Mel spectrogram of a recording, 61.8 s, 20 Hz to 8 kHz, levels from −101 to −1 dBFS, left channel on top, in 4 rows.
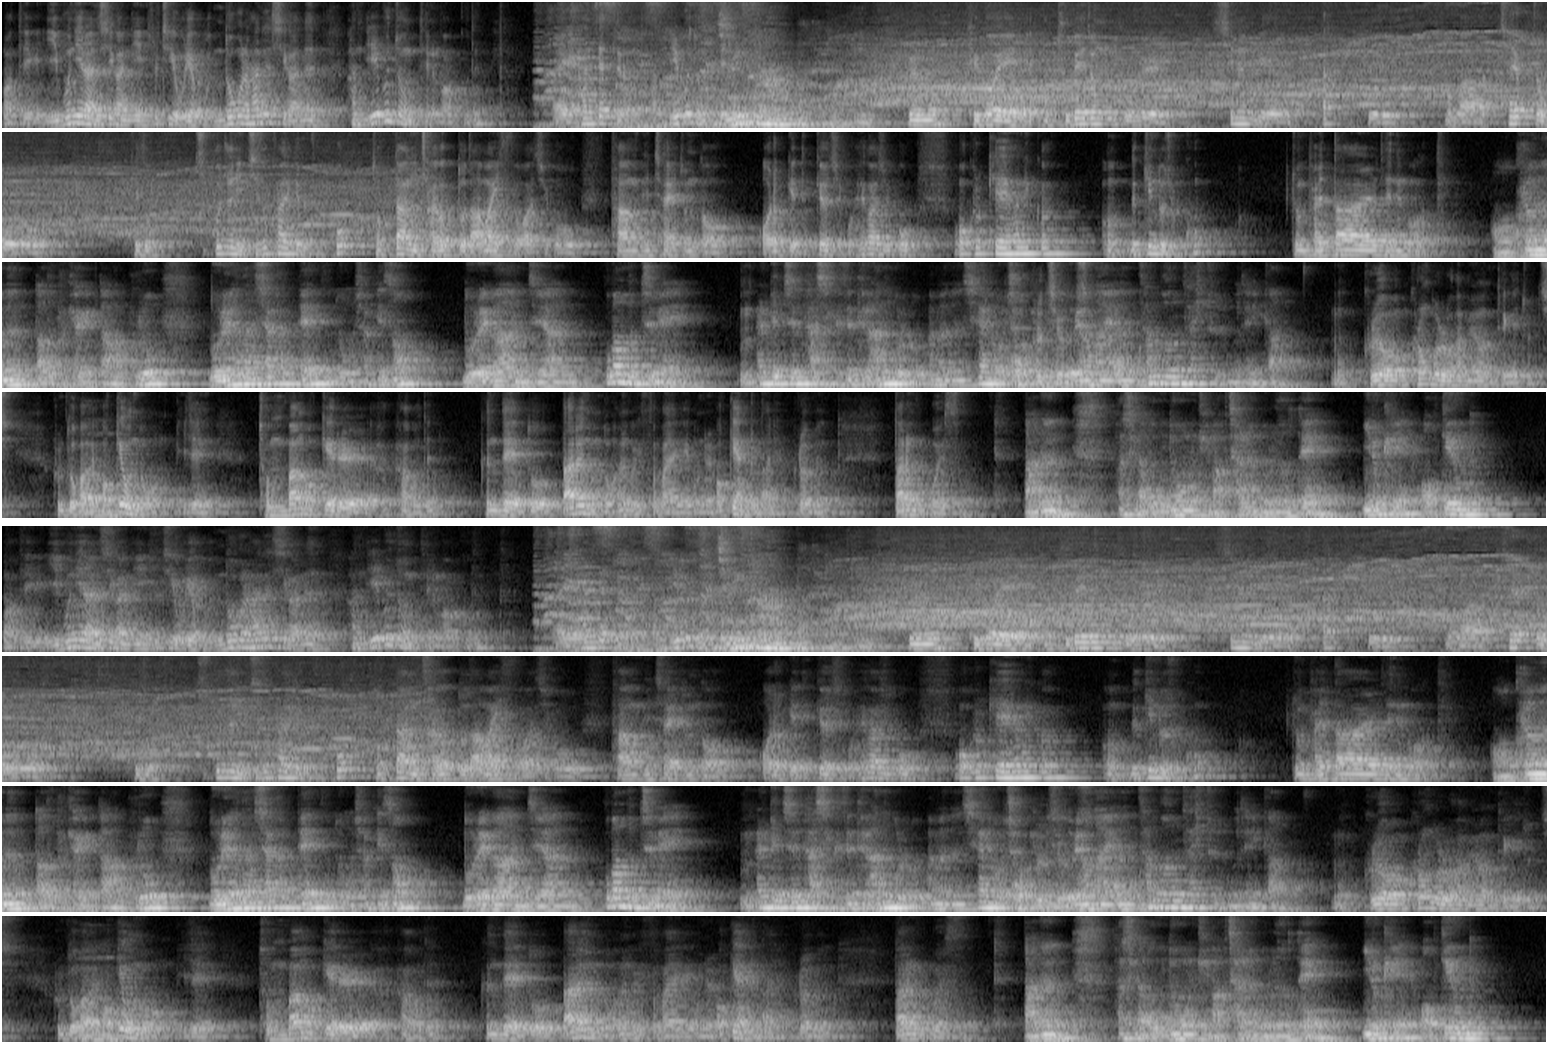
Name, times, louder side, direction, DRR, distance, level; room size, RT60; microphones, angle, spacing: voice 1, 0.0-3.2 3.5-4.8 5.5-7.5 8.5-9.4 9.6-11.7 12.1-12.9 13.2-13.3 13.7-14.0 14.4-15.9 16.7-17.0 17.4-18.9 19.1-21.2 21.5-22.7 23.0-26.1 26.4-27.5 28.3-29.7 38.3-38.5 41.0-41.6 42.0-42.2 44.2-46.4 46.9-48.4 48.9-50.7 51.2-54.6 55.3-55.9 60.0-60.2, left 2 dB, 60° left, 2 dB, 0.3 m, -30 dB
sound 1, 5.3-19.8, right 1 dB, 25° right, 0.5 m, -38 dB
voice 2, 7.1-8.5 30.3-35.1 35.5-37.7 38.4-43.7 47.1-47.4 56.6-59.7 59.9-61.0, equal, 65° right, -5 dB, 1.2 m, -26 dB
4.1 x 3.0 x 2.4 m, 1.1 s
head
